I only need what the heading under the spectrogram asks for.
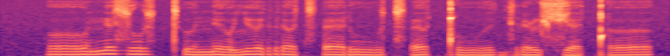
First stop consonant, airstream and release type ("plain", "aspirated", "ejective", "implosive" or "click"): ejective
